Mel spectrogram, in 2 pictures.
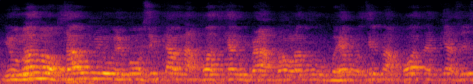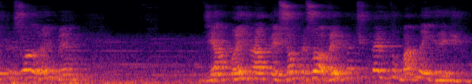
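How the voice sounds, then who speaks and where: A man, a pastor preaching an animated storytelling sermon to his congregation on a handheld microphone. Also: sits high, quick pace. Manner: animated, addresses congregation as brothers. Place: church hall. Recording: echoey church room from far off, faint music.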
